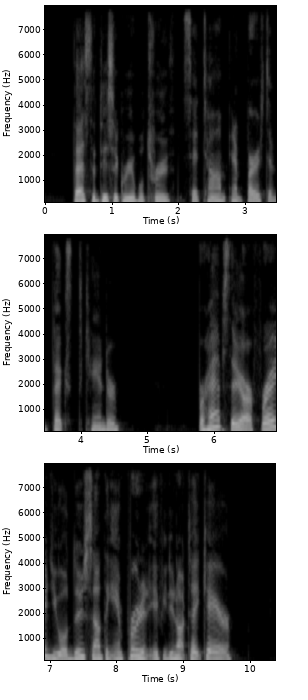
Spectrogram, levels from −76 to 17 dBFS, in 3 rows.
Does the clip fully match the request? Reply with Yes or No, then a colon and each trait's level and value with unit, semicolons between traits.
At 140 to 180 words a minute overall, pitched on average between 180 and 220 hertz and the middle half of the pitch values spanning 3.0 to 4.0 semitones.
No: average, 155 wpm; medium, 185 Hz; wide, 5.6 semitones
